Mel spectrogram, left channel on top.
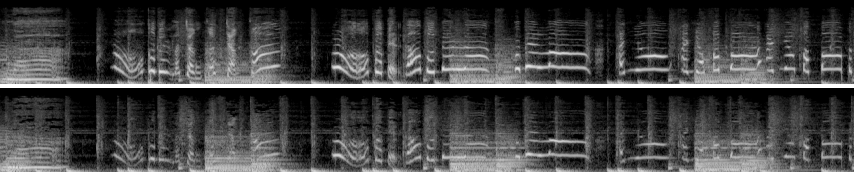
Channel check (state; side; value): normal; both; correlation 0.13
